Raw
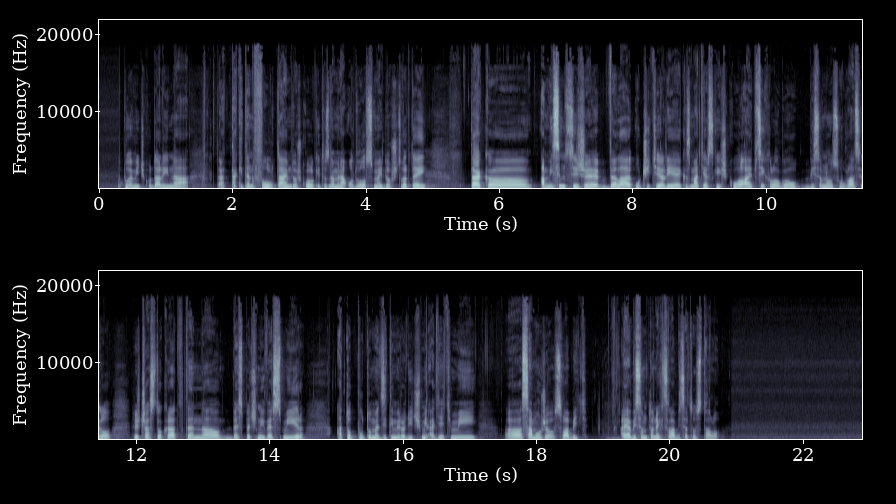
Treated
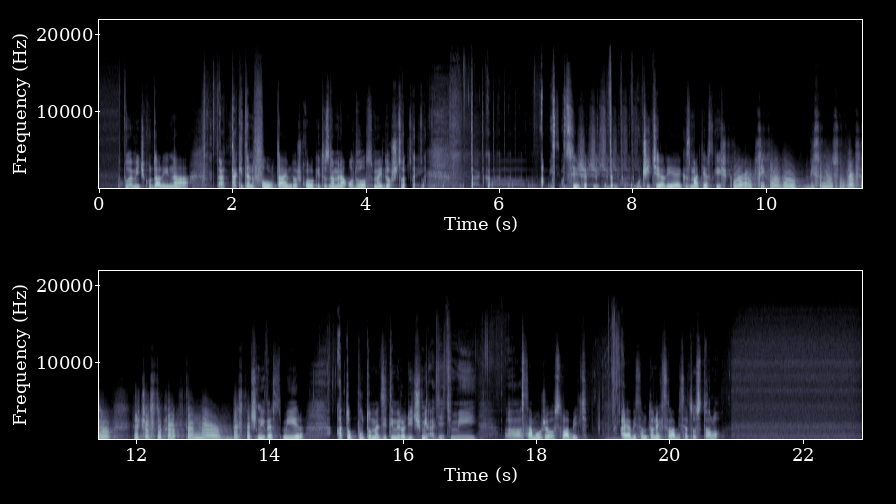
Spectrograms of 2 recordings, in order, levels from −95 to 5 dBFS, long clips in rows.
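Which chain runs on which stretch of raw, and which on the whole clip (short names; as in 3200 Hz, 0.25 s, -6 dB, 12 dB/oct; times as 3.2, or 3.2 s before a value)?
4.46–8.18 flipped gate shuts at -16 dBFS, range -37 dB + split-band echo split 850 Hz, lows 0.299 s, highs 0.162 s, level -15 dB
9.34–13.72 minimum comb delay 0.49 ms + air absorption 250 m + feedback echo 68 ms, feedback 52%, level -21.5 dB
16.38–17.78 compressor 1.5:1, threshold -53 dBFS + doubler 24 ms -13 dB
whole clip: HPF 490 Hz 6 dB/oct; treble ducked by the level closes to 870 Hz, closed at -26 dBFS; AGC gain up to 7 dB; gain -1.5 dB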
